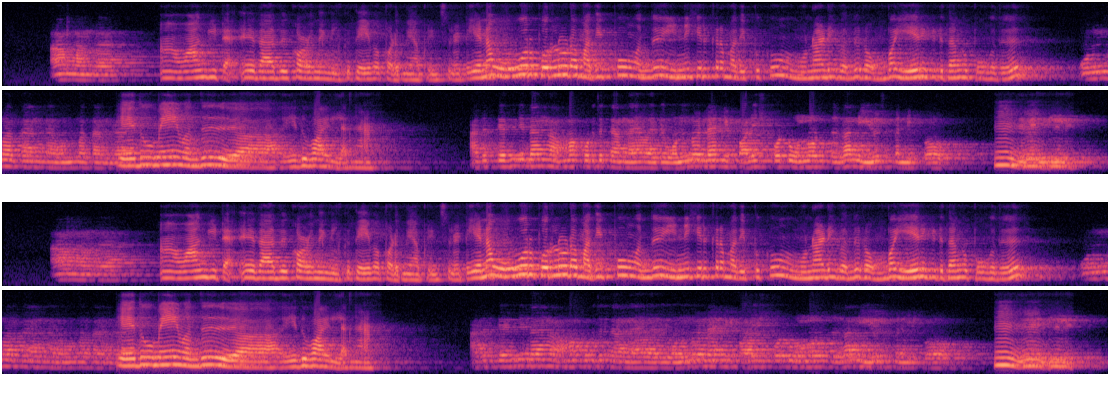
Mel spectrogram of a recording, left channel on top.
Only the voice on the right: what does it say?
ஆ வாங்கிட்டே எதாவ்து கொழந்தைங்களுக்கு தேவப்படுமே அப்டின் சொல்லிட்டு ஏன்னா ஒவ்வொரு பொருளோட மதி ப்பூ வந்து இன்னிக்கி இருக்கிற மதிப்புக்கு முன்னாடி வந்து ரொம்ப ஏறிக்கிட்டு தாங்க போகுது
எதுவுமே வந்து ஆ இதுவா இல்லங்க
ம்,
ம், இந்த ம்.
